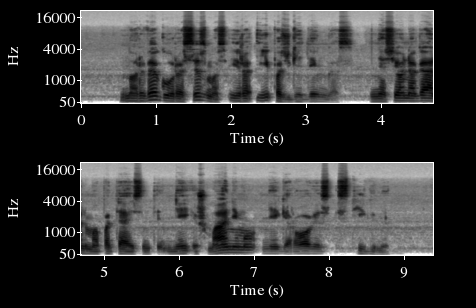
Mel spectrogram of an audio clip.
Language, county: Lithuanian, Tauragė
